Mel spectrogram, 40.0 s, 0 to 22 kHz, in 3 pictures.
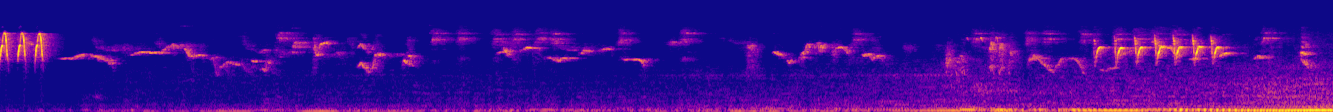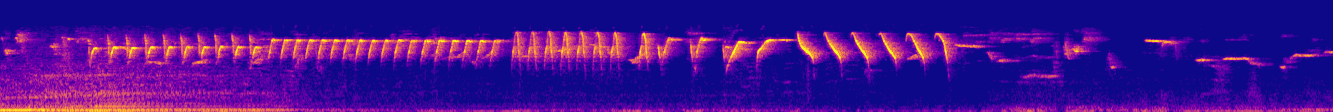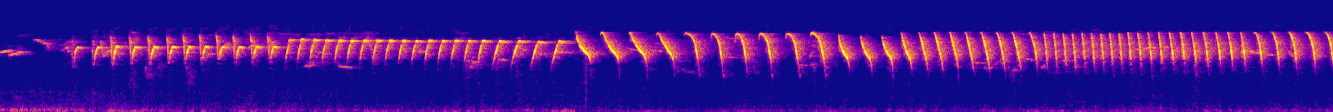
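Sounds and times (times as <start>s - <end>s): canary singing trills: 0.0s - 39.9s
low rumble: 7.0s - 16.8s.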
